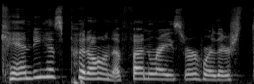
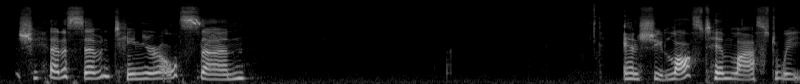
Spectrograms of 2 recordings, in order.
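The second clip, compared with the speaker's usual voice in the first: tearful voice, close to crying. Telling viewers about a fundraiser for a mother who lost her son, near tears. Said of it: "I have like tears in my eyes right now".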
